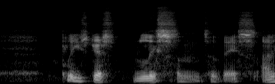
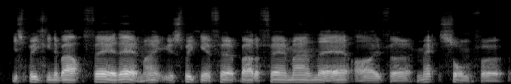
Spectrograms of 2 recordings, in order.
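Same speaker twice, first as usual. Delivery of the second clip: mocking workmate; 5 semitones higher, 9 dB louder than usual. Workmate Harlow mocking Owen.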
